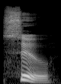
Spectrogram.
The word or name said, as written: sioux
